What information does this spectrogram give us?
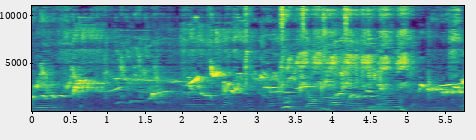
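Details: A competition white-rumped shama (Copsychus malabaricus) singing a rich, fast run of varied high, shifting whistles and trills, with lower, drawn-out rising and falling tones mixed in.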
